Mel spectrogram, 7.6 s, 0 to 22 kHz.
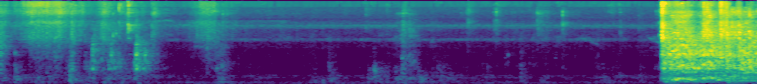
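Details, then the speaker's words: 1994 Dodge truck with stock exhaust, passenger fender and one battery removed, starting on one battery: quiet, then fires and settles into a strong, even run with no misses or knocks; runs good. "We got the passenger side fender off, so that battery's out. So it's starting on one battery, but it runs good."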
